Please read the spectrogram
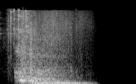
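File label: flying armor attack up; letaushii dospeh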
